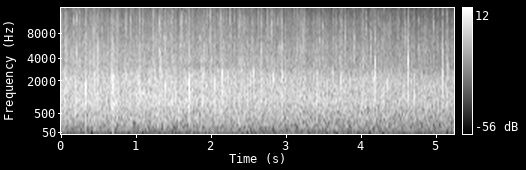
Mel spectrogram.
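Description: Audience applause at a live event, steady and dense clapping from a crowd with no break, holding an even, fairly loud level throughout with no talk over it.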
